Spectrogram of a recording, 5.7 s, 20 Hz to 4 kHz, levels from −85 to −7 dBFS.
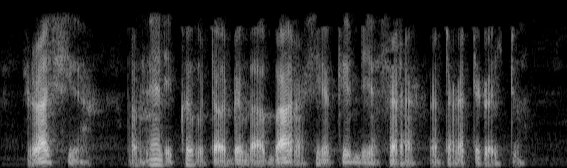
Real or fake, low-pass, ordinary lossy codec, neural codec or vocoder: fake; 3.6 kHz; MP3, 32 kbps; autoencoder, 22.05 kHz, a latent of 192 numbers a frame, VITS, trained on one speaker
